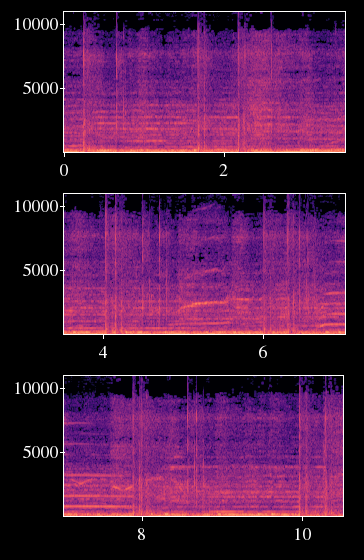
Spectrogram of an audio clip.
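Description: Fireworks display: shells bursting in many sharp bangs in quick succession, with crackling stars and a continuous low rumble.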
